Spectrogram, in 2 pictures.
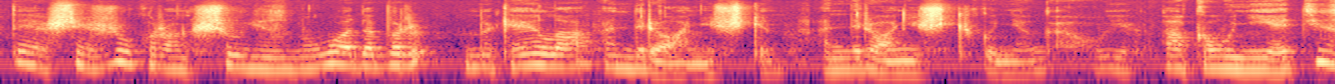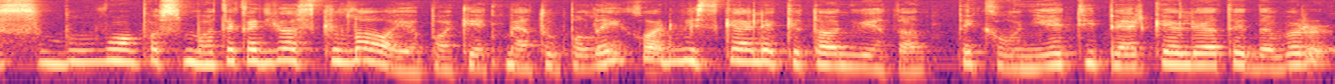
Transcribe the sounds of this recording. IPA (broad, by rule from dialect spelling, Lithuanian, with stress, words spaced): ˈtɐɪ ˈɐʃ nʲɛʒʲɪˈnɐʊ ˈkʊr ɐŋksʲˈt͡ʃʲɛʊ ˈjɪs ˈbuːʋoː dɐˈbɐr nʊˈkʲeːlˠɐ ɐnʲˈdʲrʲoːnʲɪʃʲkʲɪn ɐnʲˈdʲrʲoːnʲɪʃʲkʲɪ kʊnʲɪˈɡɐʊjɛ ɐ kɐʊˈnʲiɛtʲiːs ˈbuːʋoː pɐs mʊ mɐˈtɐɪ ˈkɐt ˈjuɔs kʲɪˈlˠoːjɛ poː ˈkʲiɛk ˈmʲæːtuː pɐˈlˠɐɪkoː ɪr ˈʋʲiːs ˈkʲæːlʲɛ kʲɪˈtoːn ˈʋʲiɛtoːn ˈtɐɪ kɐʊˈnʲiɛtʲiː ˈpʲɛrʲkʲiɛlʲiɛ ˈtɐɪ dɐˈbɐr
